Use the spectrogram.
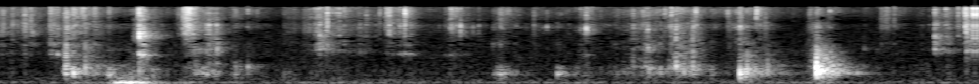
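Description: A hand-sized, dry, solid white bar of soap with remnants of blue polish is held in the hand and shaved with a utility knife blade. Quiet, short, crisp scraping crunches repeat in uneven bursts, with bright, hissy edges. The soap comes away in crunchy flakes.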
